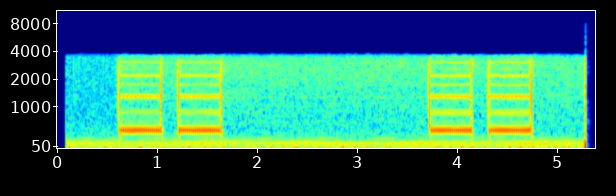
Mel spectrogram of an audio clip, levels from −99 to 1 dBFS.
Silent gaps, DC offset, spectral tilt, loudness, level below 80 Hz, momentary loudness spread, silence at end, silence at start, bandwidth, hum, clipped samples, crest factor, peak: none; 0.4%; -7.5 dB/octave; -23 LUFS; -34 dBFS; 14 LU; 0.1 s; 0.1 s; 4 kHz; 60 Hz at -35 dBFS; under 0.1%; 24 dB; 0 dBFS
